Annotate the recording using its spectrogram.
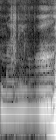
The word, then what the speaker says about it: Money Long: It's pronounced Money Long. – Money Long, sorry. What did I say? I said Mooney Long, my bad.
